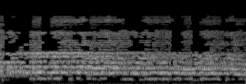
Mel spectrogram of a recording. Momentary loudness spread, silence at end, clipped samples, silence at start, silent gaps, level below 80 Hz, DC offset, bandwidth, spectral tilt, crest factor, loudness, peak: 5 LU; 0 s; under 0.1%; 0 s; none; -76 dBFS; under 0.1%; 10.5 kHz; 0 dB/octave; 14 dB; -27 LUFS; -14 dBFS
